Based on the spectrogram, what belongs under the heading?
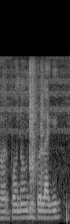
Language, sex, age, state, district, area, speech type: Nepali, male, 45-60, West Bengal, Kalimpong, rural, spontaneous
